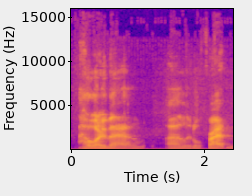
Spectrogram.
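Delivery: quiet, soft, happy and cheerful voice. Voicing a character greeting a little bird: quiet, happy voice. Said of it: "Marky will come up very quiet, like, happily".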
